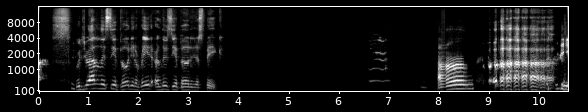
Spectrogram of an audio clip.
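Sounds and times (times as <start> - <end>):
speech: 0.3 - 3.8, 7.6 - 10.5
person imitating a cat meowing: 6.6 - 7.0
laughter: 9.0 - 10.5.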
